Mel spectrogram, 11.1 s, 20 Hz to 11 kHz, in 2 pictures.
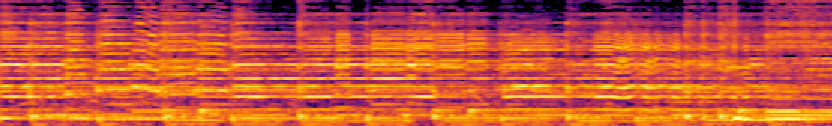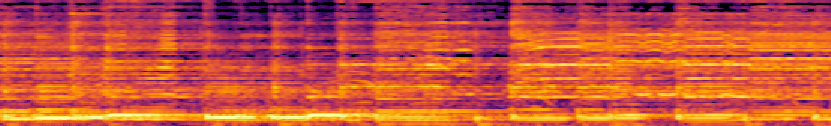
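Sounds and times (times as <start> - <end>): instrumental backing track: 0.0 - 11.0.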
